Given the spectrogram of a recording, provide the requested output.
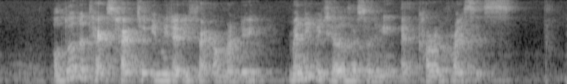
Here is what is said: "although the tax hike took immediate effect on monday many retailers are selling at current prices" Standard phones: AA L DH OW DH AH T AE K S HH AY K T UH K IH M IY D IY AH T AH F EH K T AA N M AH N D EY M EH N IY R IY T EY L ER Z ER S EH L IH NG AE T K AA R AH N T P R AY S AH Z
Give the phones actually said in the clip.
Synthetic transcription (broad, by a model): AA L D OW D AH T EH K S HH AY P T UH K IH M IY D IY AH T AH F EH K T AA N M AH N D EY M EH N IY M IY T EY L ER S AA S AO N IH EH T K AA R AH N P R AY S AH S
